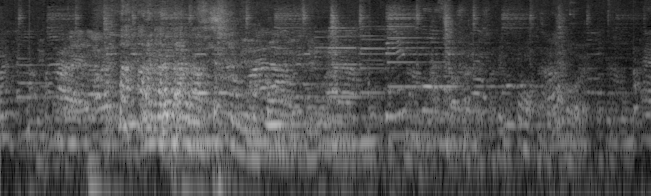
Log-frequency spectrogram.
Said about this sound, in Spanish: De repente, hay ruido y gente por todas partes.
